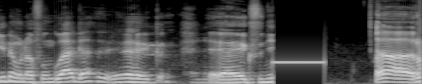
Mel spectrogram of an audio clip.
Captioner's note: beep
